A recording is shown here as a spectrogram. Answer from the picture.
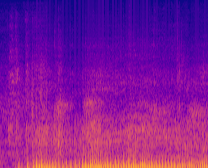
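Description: A motorcycle engine close by comes in about half a second in and then runs at a steady idle with a rapid, even pulse.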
